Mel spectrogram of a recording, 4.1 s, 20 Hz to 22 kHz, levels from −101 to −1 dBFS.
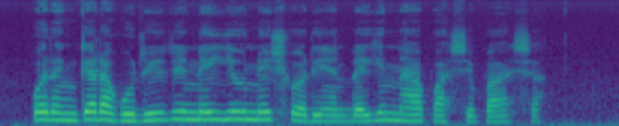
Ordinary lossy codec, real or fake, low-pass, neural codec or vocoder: none; real; none; none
